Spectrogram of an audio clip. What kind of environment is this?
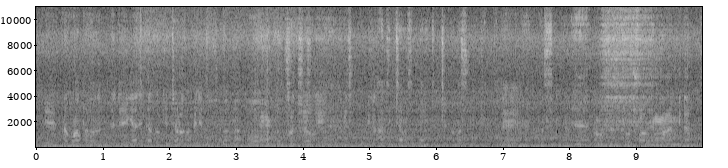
car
